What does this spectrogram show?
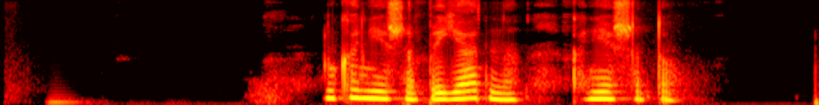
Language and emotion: Russian, neutral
